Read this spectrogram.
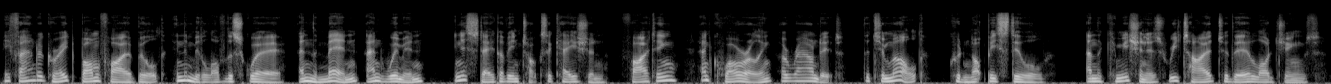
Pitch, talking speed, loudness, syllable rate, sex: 130 Hz, 180 wpm, -20 LUFS, 5.3 syllables/s, male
